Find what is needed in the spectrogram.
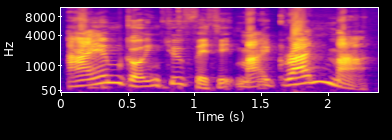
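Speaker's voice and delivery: put-on high, eager little girl voice; Peppa's voice. A narrator's reading. Peppa speaks her stage line to the audience, eagerly. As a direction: chirp it like a child acting.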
